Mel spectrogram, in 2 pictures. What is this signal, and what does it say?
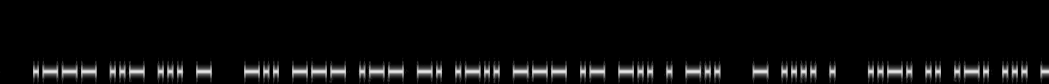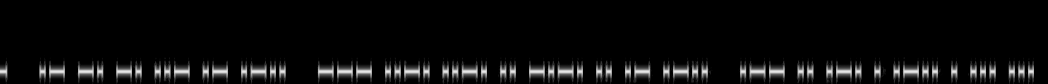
Morse code, heard as a keyed tone, about 25 wpm, 600 Hz. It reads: JUST DOWNLOADED THE FIRST ANNUAL OFFICIAL WIRELESS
